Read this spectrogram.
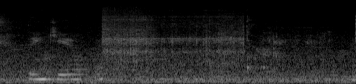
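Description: A milk frother whirs briefly.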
